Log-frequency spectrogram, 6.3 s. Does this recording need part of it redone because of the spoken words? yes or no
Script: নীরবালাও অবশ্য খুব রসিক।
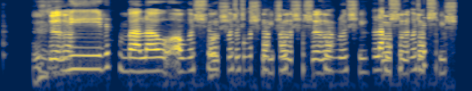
yes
